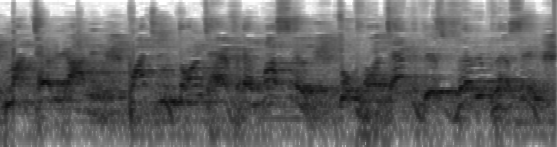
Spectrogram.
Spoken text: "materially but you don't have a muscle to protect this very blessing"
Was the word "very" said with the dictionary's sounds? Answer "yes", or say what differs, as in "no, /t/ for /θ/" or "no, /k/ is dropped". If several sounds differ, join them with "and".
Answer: yes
